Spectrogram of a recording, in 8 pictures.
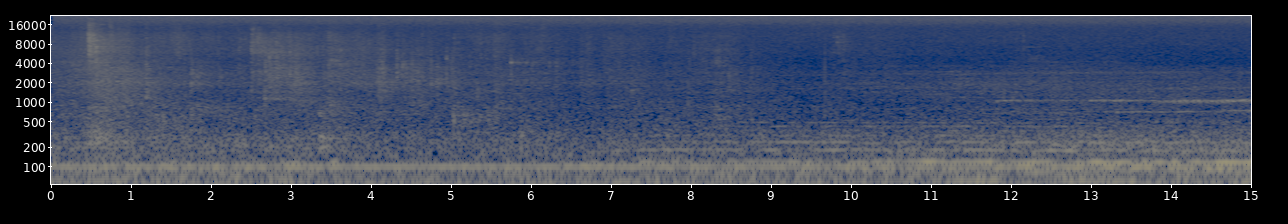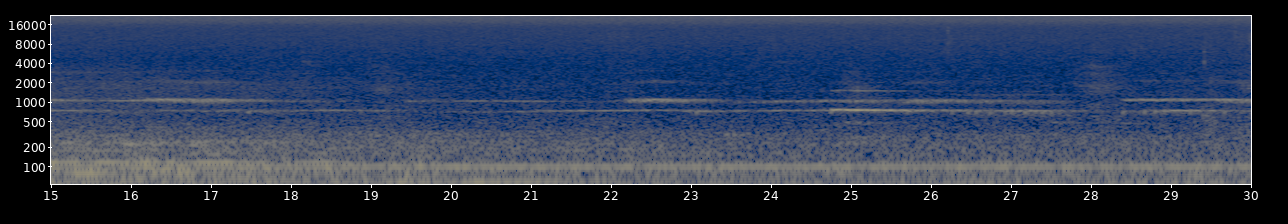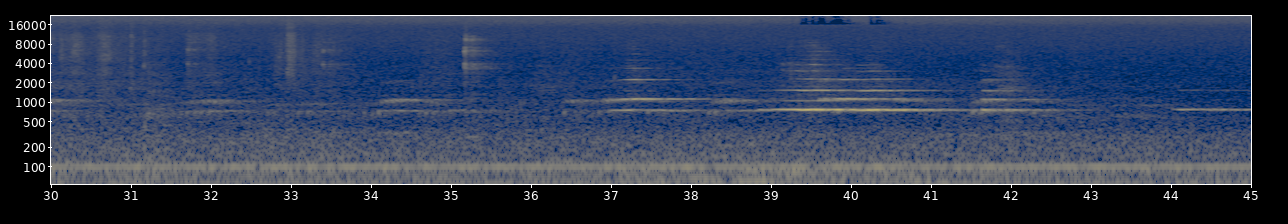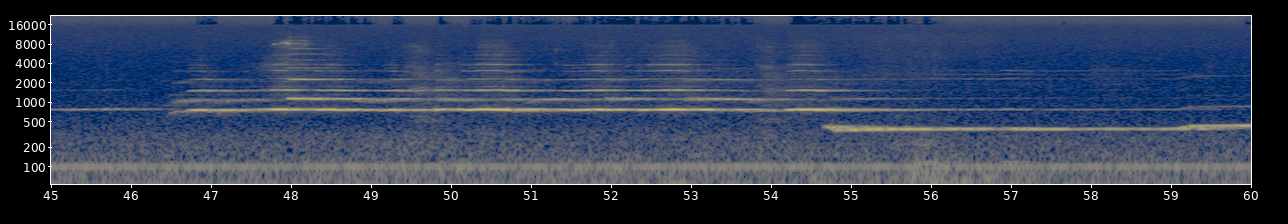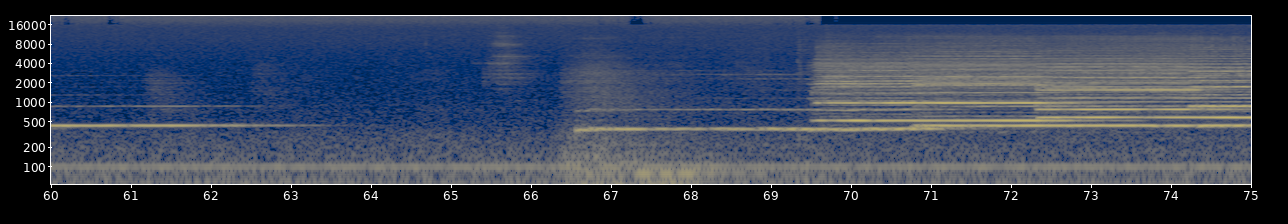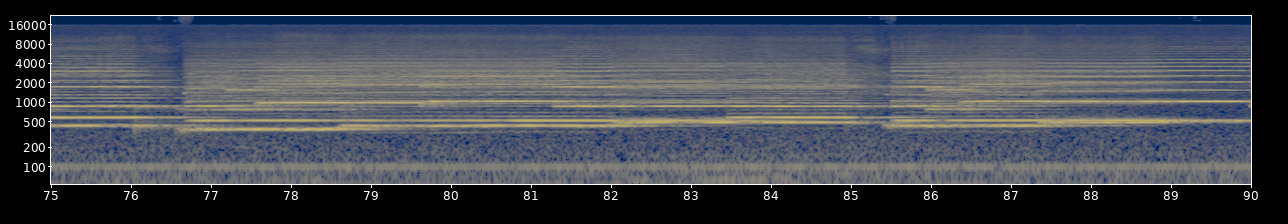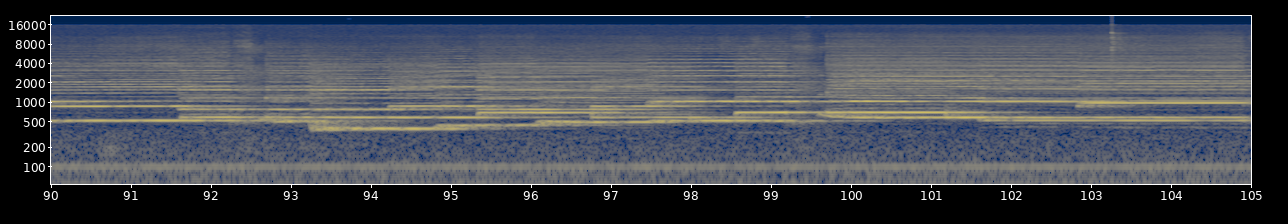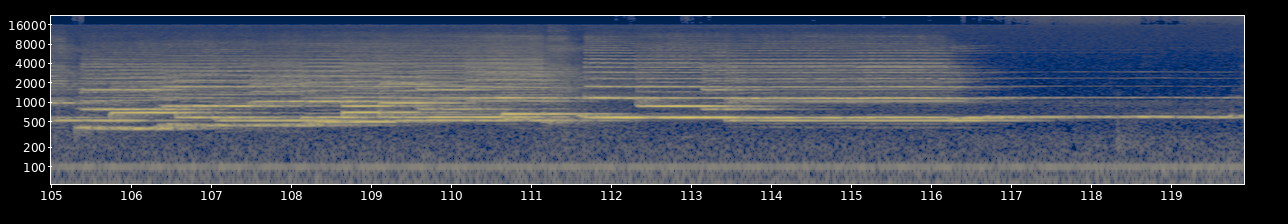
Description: My first piece, experimenting with multiphonics in 2 instruments simultaneously (end) and labium manipulation resulting in a frulato-like effect.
